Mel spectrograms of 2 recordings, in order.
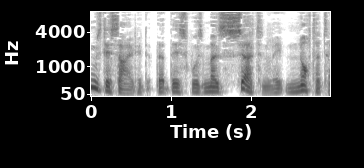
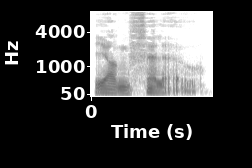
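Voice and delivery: soft, drawn-out withering voice; deep slow scorn; 2 semitones lower, 8 dB quieter, much slower than usual. A narrator's reading. Old grasshopper rebuking centipede, deep slow scorn. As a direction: say it slowly, low and scornful. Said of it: "speaking in a deep, slow, scornful voice".

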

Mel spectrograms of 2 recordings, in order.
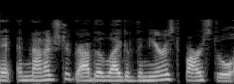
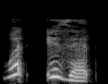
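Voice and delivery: musing, higher-pitched rhetorical question; 7 semitones higher than usual. A narrator's reading. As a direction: ask it airily, expecting no answer. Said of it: "Marcy asked rhetorically".

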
